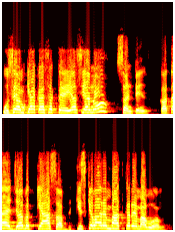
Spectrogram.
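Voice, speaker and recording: A man's voice: extremely high pitch, expressive, brisk, fairly bright tone. A male teacher gives a classroom grammar lesson, asking the class questions and repeating key words. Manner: addresses students as babu and beta. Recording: dull lo-fi sound.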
